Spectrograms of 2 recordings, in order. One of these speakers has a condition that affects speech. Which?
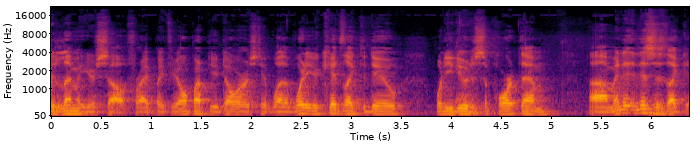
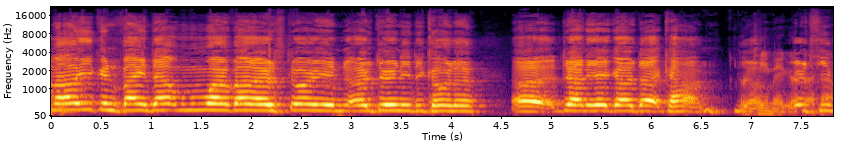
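The second: cerebral palsy; from birth, affects walking and talking; walks short distances unaided, years of therapy; difficult to talk.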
